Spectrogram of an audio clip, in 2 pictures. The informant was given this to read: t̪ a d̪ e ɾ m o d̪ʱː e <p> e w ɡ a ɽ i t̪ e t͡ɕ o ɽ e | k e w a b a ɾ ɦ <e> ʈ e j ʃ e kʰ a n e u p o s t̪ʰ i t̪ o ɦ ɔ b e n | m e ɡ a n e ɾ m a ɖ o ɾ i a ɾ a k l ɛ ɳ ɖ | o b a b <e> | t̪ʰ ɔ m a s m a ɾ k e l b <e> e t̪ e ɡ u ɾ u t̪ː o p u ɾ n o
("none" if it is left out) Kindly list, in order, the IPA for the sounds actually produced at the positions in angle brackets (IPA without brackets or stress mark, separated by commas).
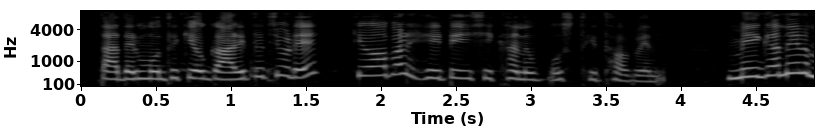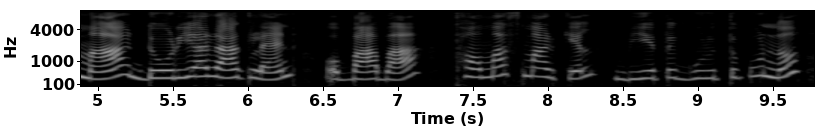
k, e, a, i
